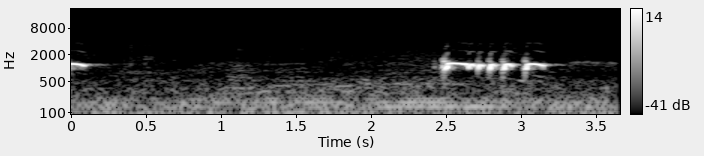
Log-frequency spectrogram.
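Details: Perkutut, the zebra dove, singing as a lure for learner birds: the tail of one phrase opens, then after a quiet gap a rapid pulsed series ending in a held tone.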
